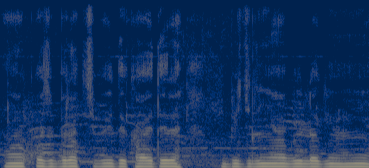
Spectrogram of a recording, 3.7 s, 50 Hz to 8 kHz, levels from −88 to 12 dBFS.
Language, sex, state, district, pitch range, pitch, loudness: Hindi, male, Chhattisgarh, Korba, 135-140 Hz, 140 Hz, -32 LUFS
